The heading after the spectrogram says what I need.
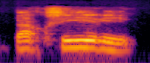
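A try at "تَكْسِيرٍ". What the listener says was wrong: Taksirin. Tanwin kan.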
